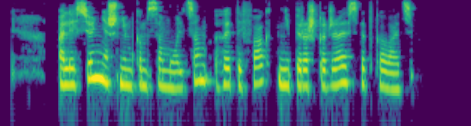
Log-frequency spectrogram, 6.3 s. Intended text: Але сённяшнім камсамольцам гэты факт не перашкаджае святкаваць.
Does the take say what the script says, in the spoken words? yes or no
yes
